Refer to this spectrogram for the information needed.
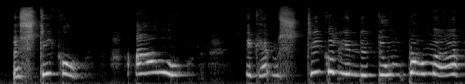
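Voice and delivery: high-pitched little kabouter yelping about a splinter; child yelling in pain. Acted. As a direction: yelp it out in a high child's voice, a bit hurried. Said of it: "schreeuwt Pim dan nog van".

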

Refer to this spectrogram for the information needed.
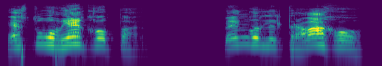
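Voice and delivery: loud, high yelling dad in Spanish; angry Mexican dad. Retold or imitated. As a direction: shout down the dancing kid after work. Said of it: "my dad would just be".

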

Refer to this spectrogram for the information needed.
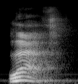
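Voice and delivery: "Left" as one clear, isolated word ending in an f sound; pronunciation model. Shown as a demonstration. Teacher correcting a student's word, clear model of "Left" with final f. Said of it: "다시 읽어보세요".

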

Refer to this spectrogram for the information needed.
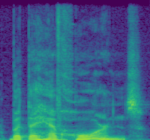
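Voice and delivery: ordinary delivery

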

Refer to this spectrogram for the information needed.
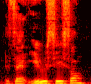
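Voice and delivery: rising high on Cecil in wonder; amazed. A narrator's reading. Miss Frizzle meeting penguin Cecil, amazed. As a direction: sound astonished at the penguin. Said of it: "asked in amazement".

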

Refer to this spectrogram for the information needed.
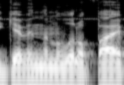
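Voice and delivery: ordinary talk

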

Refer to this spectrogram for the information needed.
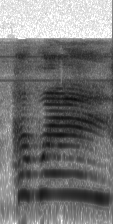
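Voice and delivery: high joyful cheer; hooray. A narrator's reading. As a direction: cheer with relief. Baby relieved.

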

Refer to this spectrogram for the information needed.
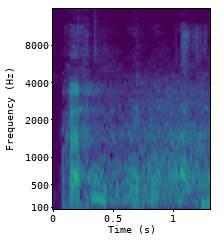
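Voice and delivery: a big burst of real laughter, high and loud. Real, not acted. Audience member laughing loudly at his own joke.

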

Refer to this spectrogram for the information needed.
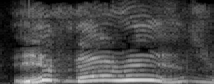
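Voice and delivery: high, loud, drawn-out reply; comic king. Acted. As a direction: answer grandly after the song. Voices Rinkitink's reply.

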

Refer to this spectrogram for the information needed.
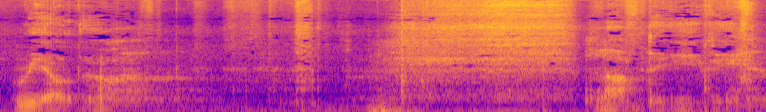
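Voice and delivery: breathy whisper to himself; whispered aside. Real, not acted. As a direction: whisper it like a secret. Murmured aside while flipping cards.

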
